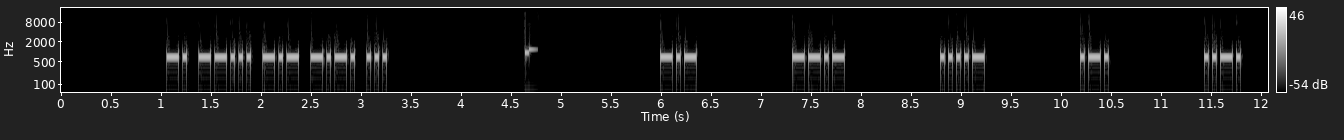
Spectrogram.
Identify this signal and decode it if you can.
Morse code, heard as a keyed tone, about 30 wpm, spaced as for 13 wpm, 700 Hz. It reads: N7KCS KQ4RF
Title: USA Call Signs - 5 Characters - 8x Character Spacing - 30wpm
